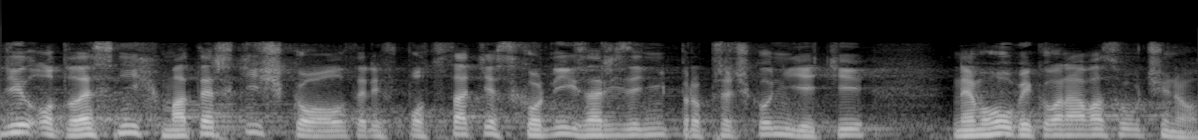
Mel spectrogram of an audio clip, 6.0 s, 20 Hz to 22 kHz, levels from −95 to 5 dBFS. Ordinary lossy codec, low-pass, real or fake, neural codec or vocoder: MP3, 64 kbps; 7.2 kHz; real; none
